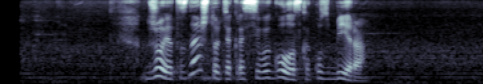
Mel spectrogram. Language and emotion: Russian, positive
